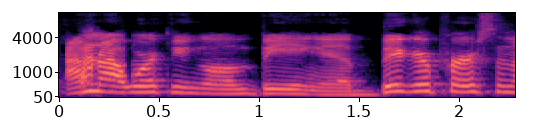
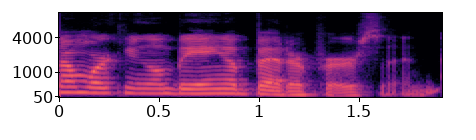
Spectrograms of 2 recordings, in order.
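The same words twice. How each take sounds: First: Bigger said with slight emphasis against better; stress on bigger. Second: Better punched as the right word; stress on better. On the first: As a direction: lean on bigger as the wrong word. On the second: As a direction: hit better, let person fall. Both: Real, not acted.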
